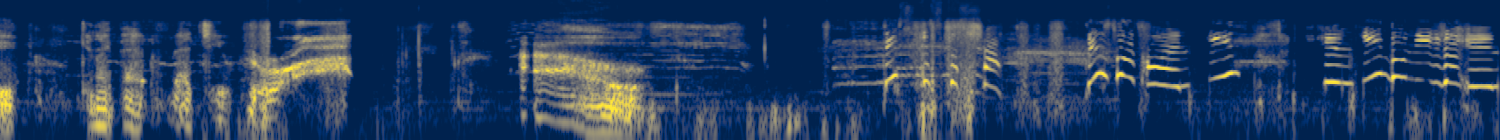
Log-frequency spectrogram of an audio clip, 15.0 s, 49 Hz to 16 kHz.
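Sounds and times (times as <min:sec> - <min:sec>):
low growl: 0:05.3 - 0:06.6.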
